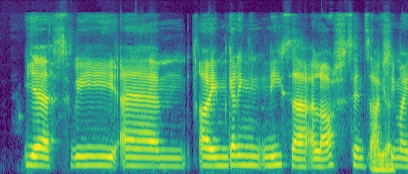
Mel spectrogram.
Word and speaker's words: Neasa: So, um yeah, it's definitely a complicated one, but most people kind of get it right with their pronunciation with Nisa.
